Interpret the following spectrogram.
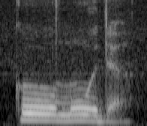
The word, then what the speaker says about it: kumuda: Kumuda. And finally, this would be pronounced kumuda. All three vowel sounds being short.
